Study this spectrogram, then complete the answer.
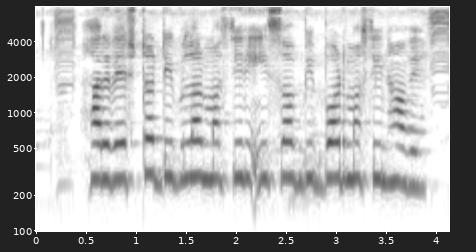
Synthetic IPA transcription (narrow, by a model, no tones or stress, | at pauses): hɐɾʋeːsʈəɾɖibləɾməsiːniːsəbːiːbɔɽməsiːnɦɔːʋe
